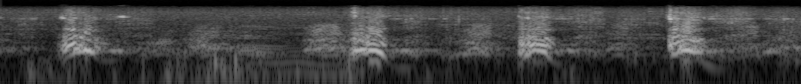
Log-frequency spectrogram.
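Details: Kangal shepherd dog from Sivas barking: four loud deep, gruff barks spaced roughly three-quarters of a second apart, with softer grunts between.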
